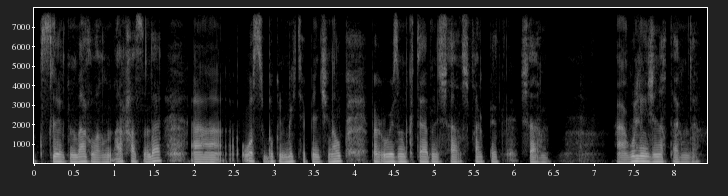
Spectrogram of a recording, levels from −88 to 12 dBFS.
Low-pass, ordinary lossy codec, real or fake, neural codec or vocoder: none; none; fake; codec, 16 kHz, 8 kbps, FreqCodec, larger model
